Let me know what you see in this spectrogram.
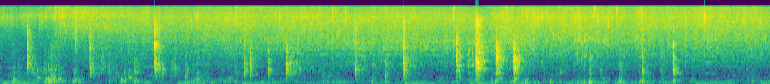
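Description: Diced zucchini sizzling in hot olive oil in a frying pan, with a steady sizzle building from about a second in. Over it come many short knocks and scrapes of a wooden spatula pushing the pieces off a cutting board and stirring them in the pan, loudest about ten seconds in.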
